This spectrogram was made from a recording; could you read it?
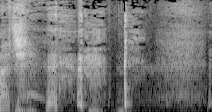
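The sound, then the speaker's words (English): A harsh run of about four sharp coughs in quick succession, uneven in rhythm, followed by a quieter breathy tail as the fit dies down. “That was quite a coughing fit.”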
